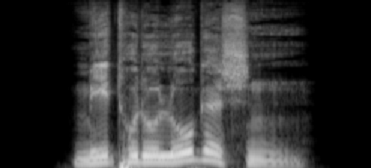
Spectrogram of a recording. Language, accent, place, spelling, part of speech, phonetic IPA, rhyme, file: German, Germany, Berlin, methodologischen, adjective, [metodoˈloːɡɪʃn̩], -oːɡɪʃn̩, De-methodologischen.ogg
- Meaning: inflection of methodologisch: 1. strong genitive masculine/neuter singular 2. weak/mixed genitive/dative all-gender singular 3. strong/weak/mixed accusative masculine singular 4. strong dative plural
